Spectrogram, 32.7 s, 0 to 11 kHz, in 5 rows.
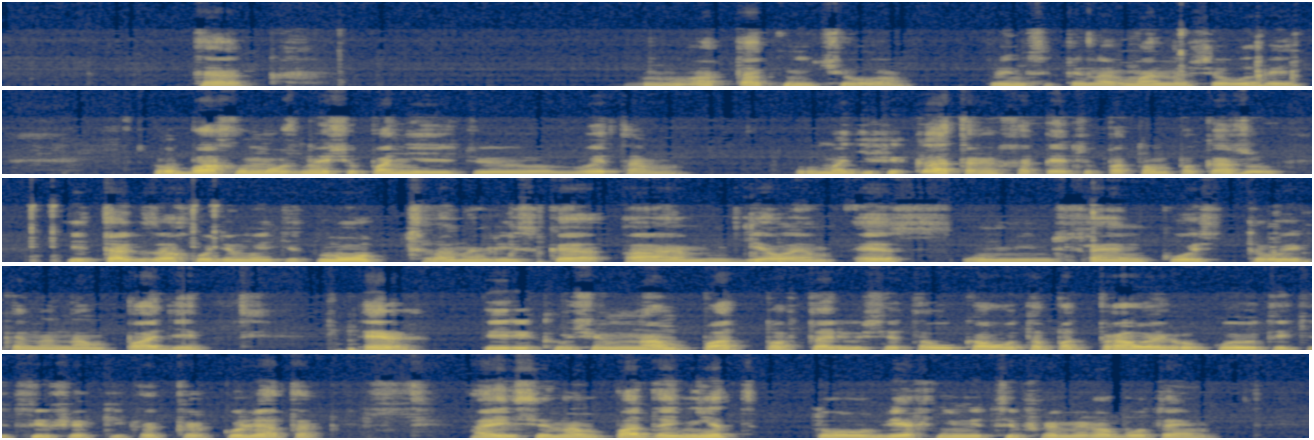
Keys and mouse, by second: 1.6-5.9 middle drag, 6.1 KP_1, 13.3 click, 15.7 a, 16.9 s, 18.4 click, 19.3 KP_3, 21.3 r, 22.4 click.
